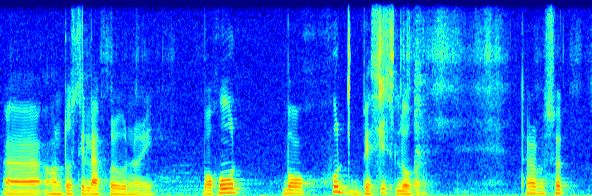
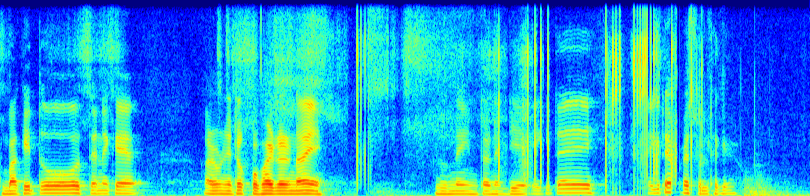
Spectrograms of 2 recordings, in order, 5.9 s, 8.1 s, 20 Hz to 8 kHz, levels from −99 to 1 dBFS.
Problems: background sounds at intervals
